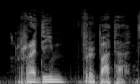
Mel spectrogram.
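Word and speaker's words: Radim Vrbata: Radim Verbata.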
